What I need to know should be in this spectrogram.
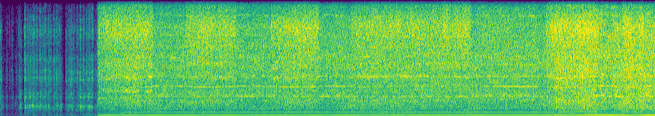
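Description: An electric sander hums steadily.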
